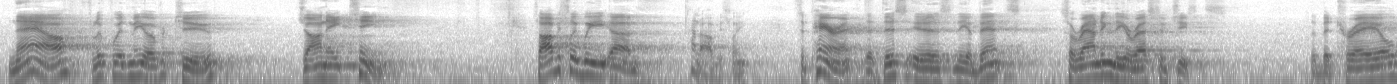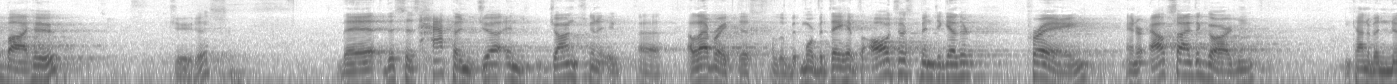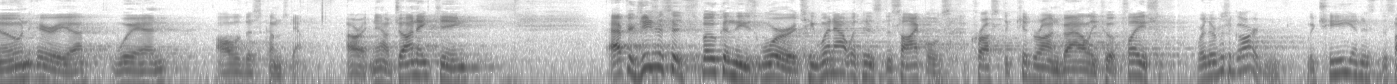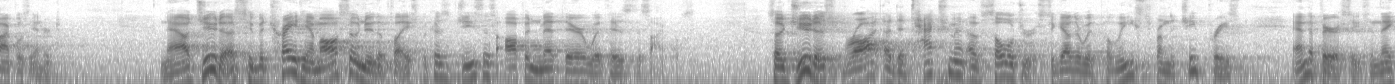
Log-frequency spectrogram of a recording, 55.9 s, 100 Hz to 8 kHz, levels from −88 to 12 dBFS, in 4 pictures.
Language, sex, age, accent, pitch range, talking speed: English, male, 60-79, American, 105-145 Hz, 150 wpm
